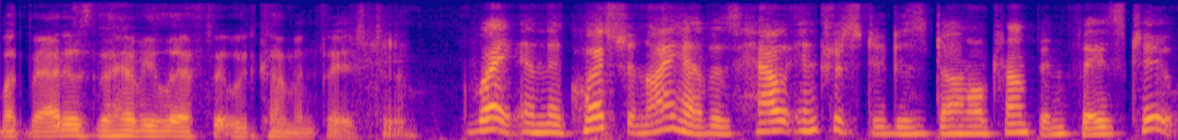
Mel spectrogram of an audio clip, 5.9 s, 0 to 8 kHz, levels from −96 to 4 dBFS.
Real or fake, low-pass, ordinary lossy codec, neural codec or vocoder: fake; 7.2 kHz; AAC, 48 kbps; codec, 44.1 kHz, 2.6 kbps, SNAC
